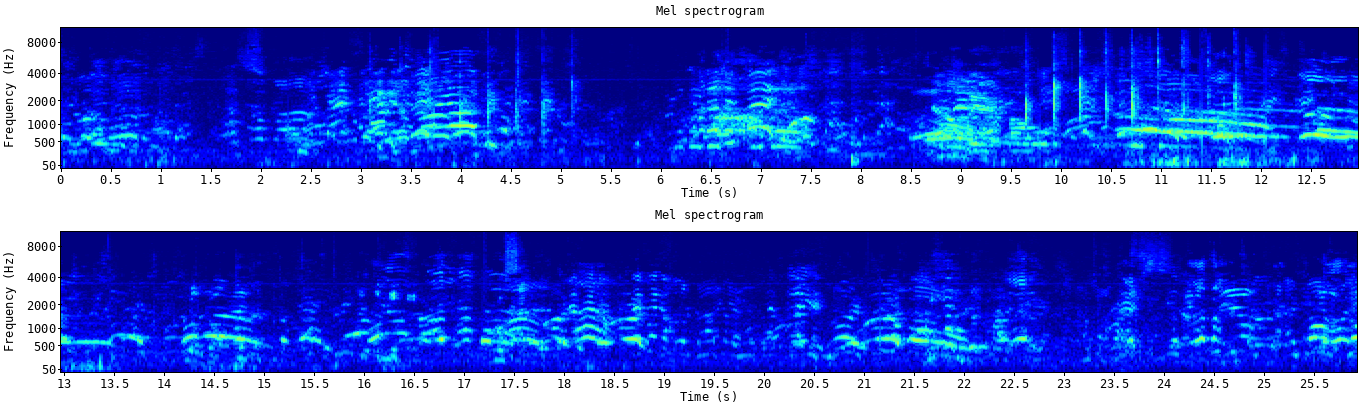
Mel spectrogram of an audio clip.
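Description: Young players shout and call out to one another across an open outdoor field.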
